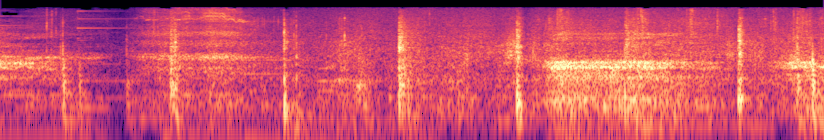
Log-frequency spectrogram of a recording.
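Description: An elderly man breathes heavily up close.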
